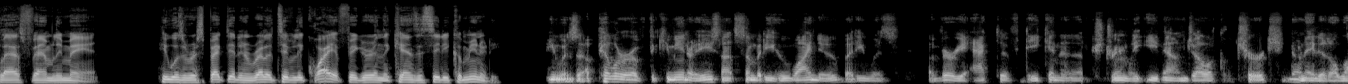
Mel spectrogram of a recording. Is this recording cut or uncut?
cut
